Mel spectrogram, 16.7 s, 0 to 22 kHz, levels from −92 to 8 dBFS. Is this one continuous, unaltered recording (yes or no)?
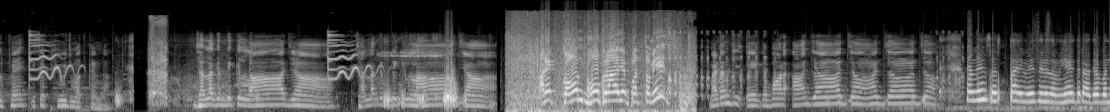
no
